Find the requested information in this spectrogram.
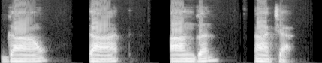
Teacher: चंद्रबिंदु को भाषा विज्ञान की शैली में हम अनुनासिक बोलते हैं। ऐसे स्वरों का उच्चारण नाक और मुंह से होता है और उच्चारण में लघुता रहती है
